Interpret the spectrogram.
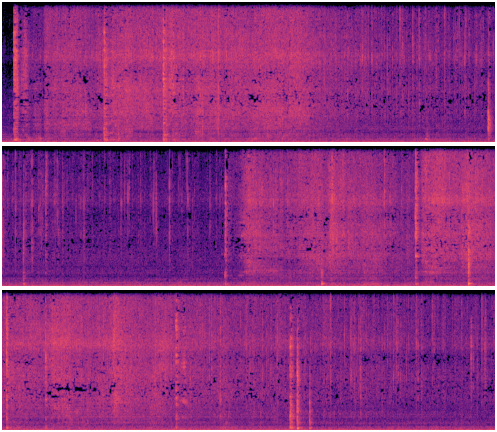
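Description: Thai omelette with diced bologna sizzling in hot oil in an aluminium wok. A metal spatula scrapes and clinks against the wok now and then. The sizzle is loud for the first few seconds, eases off for a while, then swells again about halfway through.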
